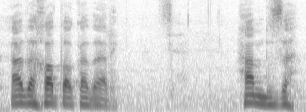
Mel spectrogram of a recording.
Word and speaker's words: Hamzah: ismuhu hamzatu ismuhu hamzatu ada beberapa ejaan yang Salah Nama saya ada yang bilang hamsah ada khot ada yang bilang hambiah ada asadu khotan ya betul Hamzah n Hamzah bukan sin bukan bukan hambiah ada KH kadalik Hamzah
